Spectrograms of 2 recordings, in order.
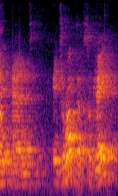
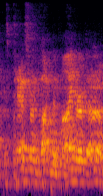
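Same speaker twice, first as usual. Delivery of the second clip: ordinary talk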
